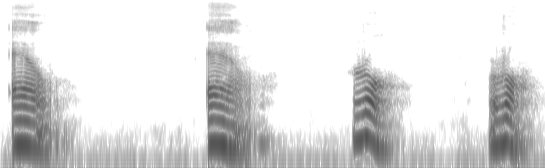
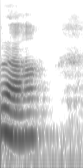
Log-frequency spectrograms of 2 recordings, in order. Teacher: sebab dalam bahasa Arab, ro perlu ditebalkan bahagian atas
